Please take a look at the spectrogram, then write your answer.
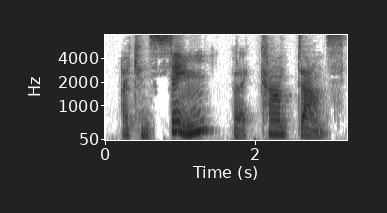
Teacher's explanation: in the positive part you only stress the verb sing but in the second part we have can't in the negative so we do have to stress it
